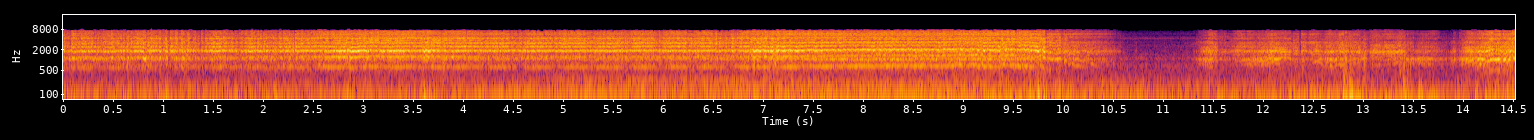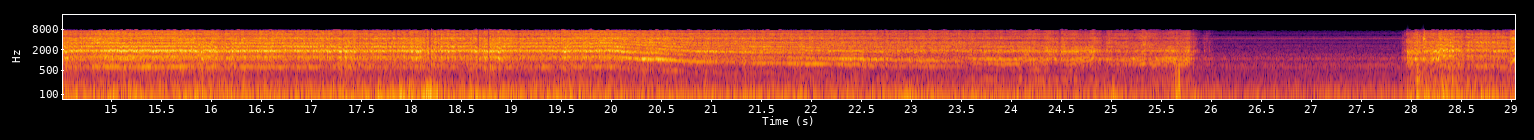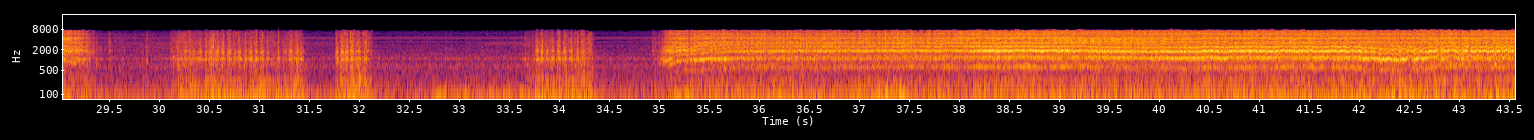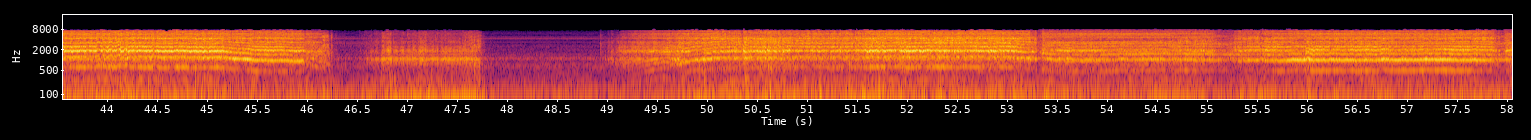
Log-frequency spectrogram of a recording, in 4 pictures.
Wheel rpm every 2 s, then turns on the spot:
160, 170, 170, 160, 150, 30, 60, 130, 170, 170, 130, 90, 60, 10, 80, 30, 10, 50, 160, 160, 150, 140, 150, 50, 30, 150, 160, 130, 130.
28-34 46-48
